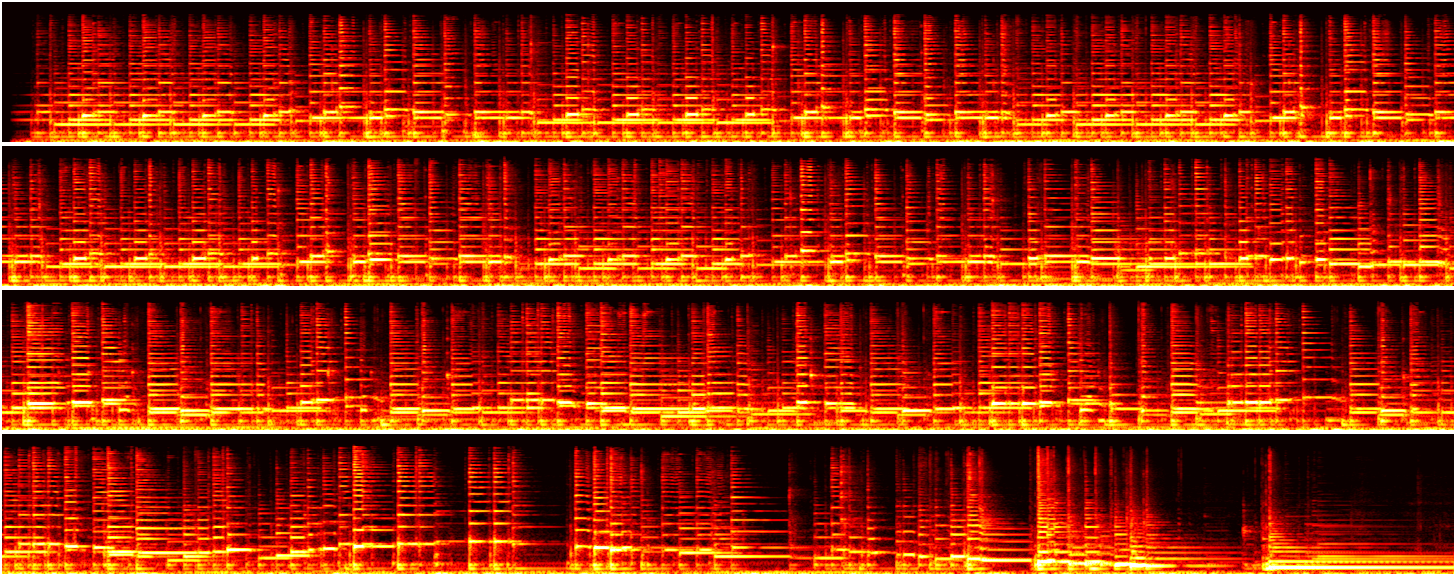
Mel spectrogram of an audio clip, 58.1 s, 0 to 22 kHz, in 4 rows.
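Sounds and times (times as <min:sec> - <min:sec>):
fast acoustic guitar arpeggios: 0:00.1 - 0:58.0.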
